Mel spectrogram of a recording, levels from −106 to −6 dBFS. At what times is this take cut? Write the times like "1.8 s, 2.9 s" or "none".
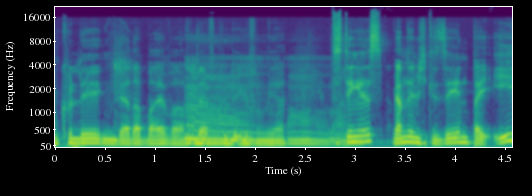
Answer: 1.3 s, 2.7 s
